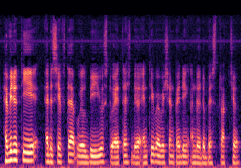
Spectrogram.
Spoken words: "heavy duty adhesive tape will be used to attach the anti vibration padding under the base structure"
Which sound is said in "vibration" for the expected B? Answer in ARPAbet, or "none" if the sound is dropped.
none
